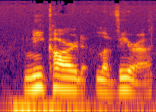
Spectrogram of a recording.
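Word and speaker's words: Nekard Lavirra: One, it's pronounced Nicard Lavera.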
